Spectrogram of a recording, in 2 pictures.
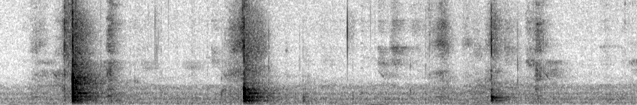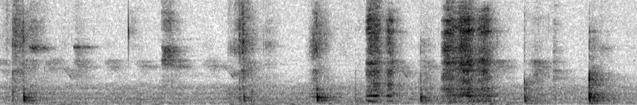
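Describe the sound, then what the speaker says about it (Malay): Dried outer skin is scraped and peeled from a galangal root with a knife, producing a series of sharp rasping strokes spaced a second or so apart, close and fairly quiet, with no talking. "Mula lengkuas ini kita akan buang dia punya kulit dulu ya."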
